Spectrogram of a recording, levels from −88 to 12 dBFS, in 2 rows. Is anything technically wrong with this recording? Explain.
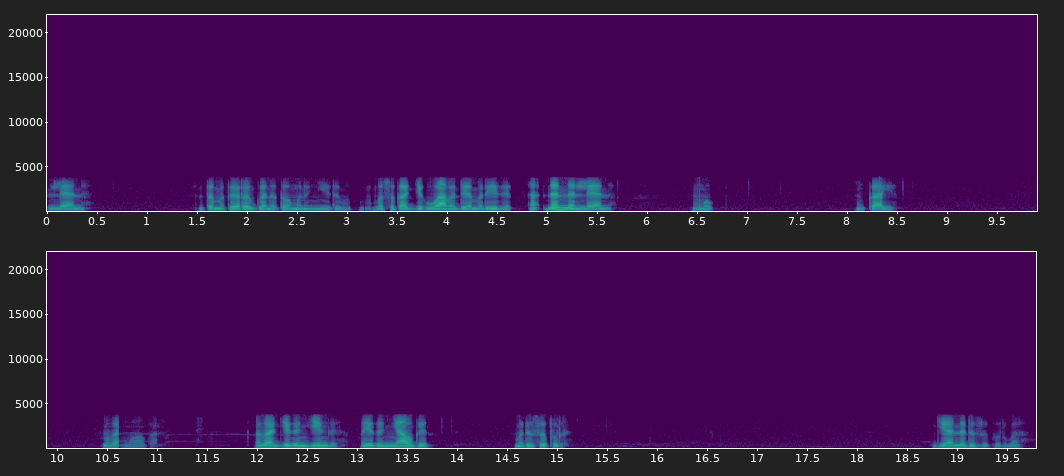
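Yes. Packet loss with last packet repeated hits at 6.50–6.52 s and 8.32–8.34 s. About 20 ms goes missing each time, which fits one lost packet, and the previous chunk is replayed out of step with the pitch. This causes a small blip. The waveform shows a duplicated segment with a step at each join, and the spectrogram a thin vertical smear. The G.711 telephone path gives the sound its narrow 250 Hz to 3.4 kHz band.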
